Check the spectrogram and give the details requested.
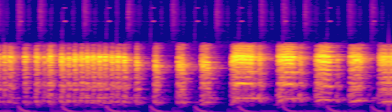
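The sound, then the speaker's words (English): A rapid series of loud, raspy quacks from a duck call blown by the reigning world champion duck caller at a duck-calling competition, starting as a fast rolling chatter then slowing into longer, emphatic honking notes, clear with no talking. “the reigning world champion duck caller and a judge at this year's competition.”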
